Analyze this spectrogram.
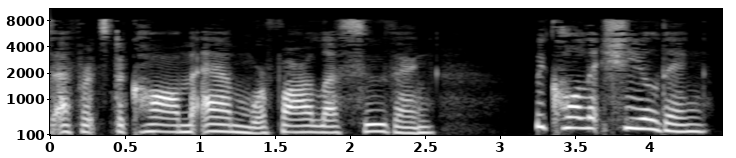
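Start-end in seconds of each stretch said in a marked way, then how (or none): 3.2-4.4 high, bright-ringing vampire lady; bell-like soprano. A narrator's reading. Miriam explaining to the witches, high soprano chime. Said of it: "her bell-like soprano chimed".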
